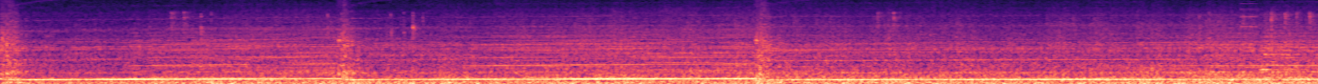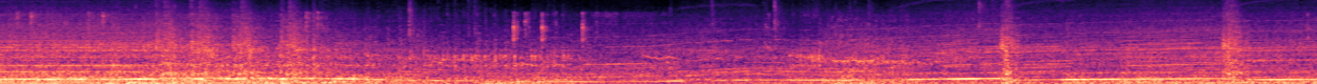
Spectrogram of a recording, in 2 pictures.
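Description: A racing car engine roars at high revs, shifting up through the gears.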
